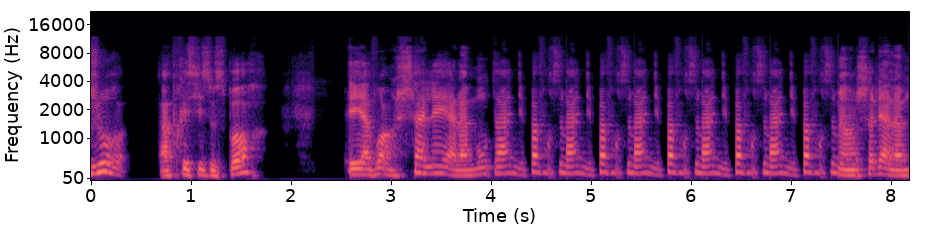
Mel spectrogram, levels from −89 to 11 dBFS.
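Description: Speech, with a broken-record loop from 4.76 to 7.48 s: a 0.68 s fragment repeats exactly four times back to back, replacing the speech that should follow. A spectrogram shows identical blocks tiling that span. A stalled player or stream likely resent its last buffer.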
